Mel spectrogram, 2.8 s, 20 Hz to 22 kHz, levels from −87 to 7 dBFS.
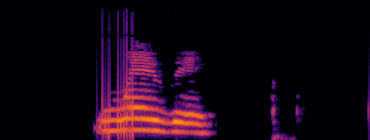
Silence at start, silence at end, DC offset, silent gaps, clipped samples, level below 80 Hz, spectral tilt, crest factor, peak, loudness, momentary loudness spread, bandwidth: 0.7 s; 0.7 s; under 0.1%; 1.64-2.03 s; under 0.1%; -64 dBFS; -5 dB/octave; 16 dB; -10 dBFS; -23 LUFS; 14 LU; 16 kHz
